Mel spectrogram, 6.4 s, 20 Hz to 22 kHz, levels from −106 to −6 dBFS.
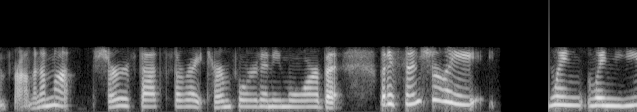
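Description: From the first moment the speech carries the AMR narrowband mobile codec. Nothing passes above about 3.6 kHz, and the line band sits at roughly 200 Hz to 3.5 kHz. The heavy buzzy, synthetic edge points to a low mode near 5.9 kbps, unlike plain band-limiting, which would dull the sound without this vocoder buzz.

At 5.38 s, after a pause of about 0.45 s, there is a clipped start after a pause. The output path is slow to wake, so the first 0.11 s of the speech is swallowed and it bursts in abruptly. Ordinary muted pauses in the gaps fade out and return without losing any speech, but here the opening sounds are actually missing.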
